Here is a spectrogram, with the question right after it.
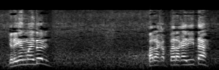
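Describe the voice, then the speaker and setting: Over noticeable background noise, a man with an extremely high pitch talks at a fairly quick pace. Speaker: live stream commentator. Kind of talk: live stream commentary. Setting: live stream with viewers. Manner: animated.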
